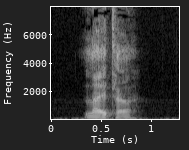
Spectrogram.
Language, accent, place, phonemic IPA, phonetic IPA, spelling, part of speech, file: German, Germany, Berlin, /ˈlaɪ̯tər/, [ˈlaɪ̯.tɐ], Leiter, noun, De-Leiter.ogg
- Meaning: 1. ladder 2. agent noun of leiten: leader, director, manager, head, chief (male or of unspecified sex) 3. agent noun of leiten: conductor, lead, wire, line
